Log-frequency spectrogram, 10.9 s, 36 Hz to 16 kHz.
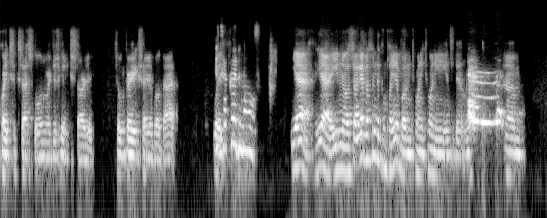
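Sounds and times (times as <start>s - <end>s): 
speech: 0.0s - 3.6s, 4.2s - 10.6s
dog howling or whining at a window: 9.3s - 10.5s.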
